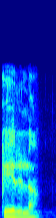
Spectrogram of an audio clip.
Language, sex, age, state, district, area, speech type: Urdu, male, 30-45, Delhi, South Delhi, rural, spontaneous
